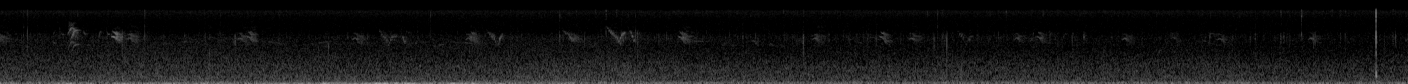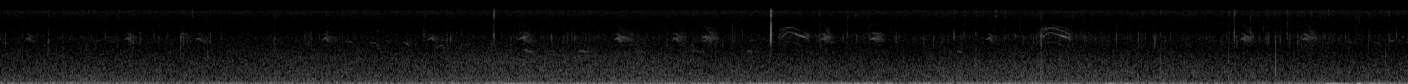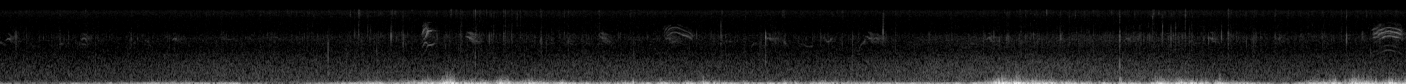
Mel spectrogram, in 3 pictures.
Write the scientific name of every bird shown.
Chlorodrepanis virens, Alauda arvensis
